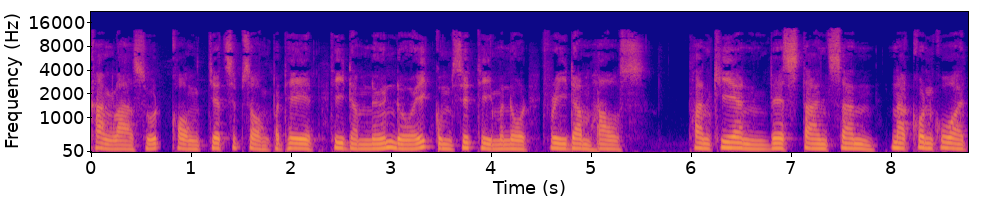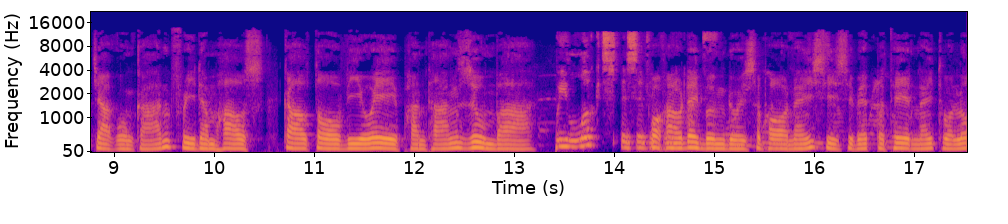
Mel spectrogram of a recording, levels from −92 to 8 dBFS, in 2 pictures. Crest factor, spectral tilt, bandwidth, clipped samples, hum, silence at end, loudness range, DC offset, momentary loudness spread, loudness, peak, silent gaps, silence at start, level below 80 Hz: 14 dB; -6 dB/octave; 13 kHz; under 0.1%; none; 0 s; 2 LU; under 0.1%; 6 LU; -22 LUFS; -8 dBFS; none; 0 s; -54 dBFS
